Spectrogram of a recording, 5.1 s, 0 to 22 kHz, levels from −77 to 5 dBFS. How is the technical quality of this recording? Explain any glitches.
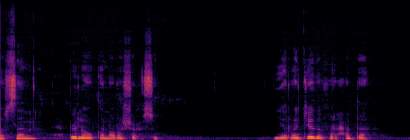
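The recording has one glitch: a brief gap in the speech at 4.30 s, sounding like a Bluetooth dropout. The likely cause is an audio packet that failed to reach the headphones in time and was discarded, leaving the output with nothing to play until the next good packet arrived. The result is a hole of about 19 ms, which fits a single lost packet. The speech then resumes slightly further on, as though it had kept playing through the gap.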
